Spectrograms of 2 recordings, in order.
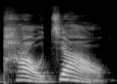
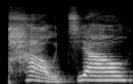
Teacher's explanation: so like two falling tones instead of a falling and then a high tone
